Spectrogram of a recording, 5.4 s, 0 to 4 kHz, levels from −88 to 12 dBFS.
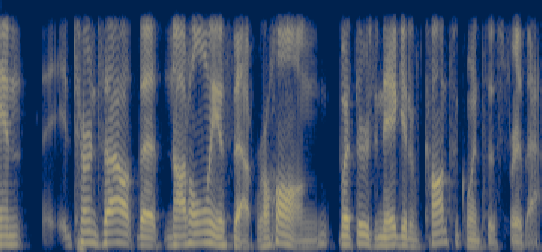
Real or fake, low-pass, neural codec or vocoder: real; 3.6 kHz; none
